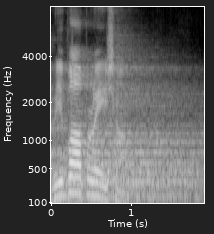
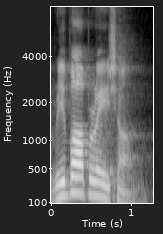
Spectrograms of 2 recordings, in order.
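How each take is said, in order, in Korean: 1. 목소리에 크고 과장된 공간 리버브가 걸려 있어요. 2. 목소리에 자연스럽고 适度한 방 리버브가 걸려 있어요. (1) "백으로 하면은 당연히 ... 말도 안 되는 그 지경에까지" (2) "내추럴이라고 해놨는데"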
